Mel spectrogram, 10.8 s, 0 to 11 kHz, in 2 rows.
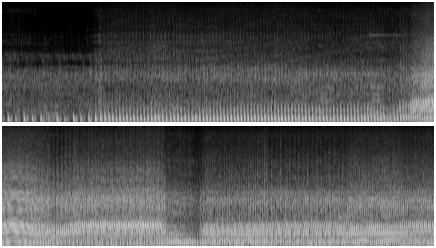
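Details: Honda Wave 125i fuel-injected motorcycle with a PCX150 part fitted and a recently changed fuel pump, revving unevenly and faltering under throttle; rich mixture hesitation on acceleration.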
